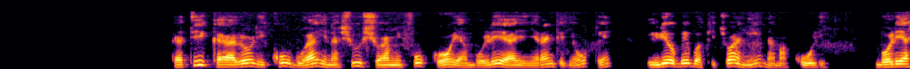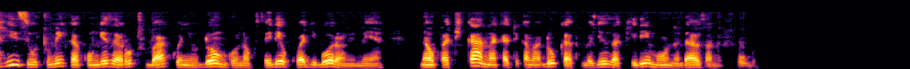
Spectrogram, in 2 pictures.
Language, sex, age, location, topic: Swahili, male, 36-49, Dar es Salaam, agriculture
